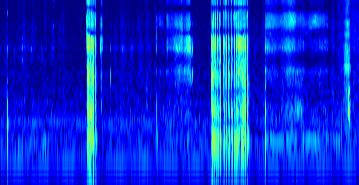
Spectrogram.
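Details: Dog asleep in the owner's arms, snoring and snorting: harsh, raspy snorts and hissing breaths in irregular bursts.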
